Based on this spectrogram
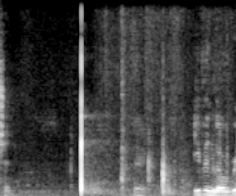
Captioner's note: gavel bangs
